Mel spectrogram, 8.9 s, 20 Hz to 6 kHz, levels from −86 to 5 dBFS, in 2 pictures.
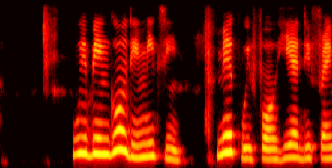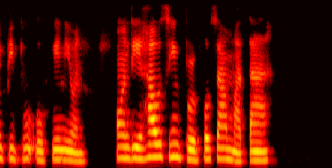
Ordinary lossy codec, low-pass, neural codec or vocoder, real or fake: AAC, 48 kbps; 5.4 kHz; codec, 24 kHz, 1.2 kbps, DualCodec; fake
